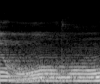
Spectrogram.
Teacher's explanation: ra di sini bunyinya bergetar namun tebal, karena sebelumnya ada harokat dhammah.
